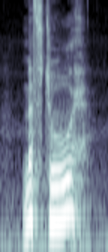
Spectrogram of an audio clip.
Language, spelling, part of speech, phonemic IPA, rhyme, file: Arabic, مفتوح, adjective, /maf.tuːħ/, -uːħ, Ar-مفتوح.ogg
- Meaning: 1. open 2. followed by the vowel sign fatḥa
